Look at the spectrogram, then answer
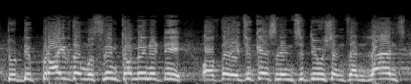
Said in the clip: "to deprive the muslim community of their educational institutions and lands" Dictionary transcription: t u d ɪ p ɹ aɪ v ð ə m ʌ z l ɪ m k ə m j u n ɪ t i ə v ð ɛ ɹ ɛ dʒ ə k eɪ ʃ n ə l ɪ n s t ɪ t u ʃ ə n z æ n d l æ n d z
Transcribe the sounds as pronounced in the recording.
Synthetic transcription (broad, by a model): t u d ɪ p ɹ aɪ v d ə m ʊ s l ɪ m k ə m j u n ɪ t i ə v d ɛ ɹ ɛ dʒ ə k eɪ ʃ ə n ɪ n s t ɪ t u ʃ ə n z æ n d l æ n d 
